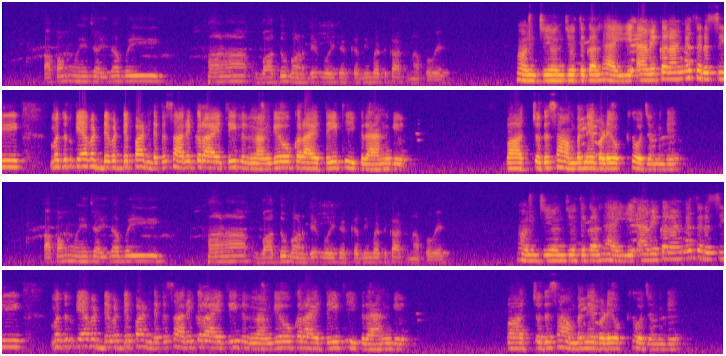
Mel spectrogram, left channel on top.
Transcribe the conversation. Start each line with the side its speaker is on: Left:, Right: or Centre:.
Right: ਪਾਪਾ ਨੂੰ ਇਹ ਚਾਹੀਦਾ ਬਈ ਖਾਣਾ ਵਾਧੂ ਬਣ ਜਾੇਏ ਕੋਈ ਚੱਕਰ ਨਹੀਂ ਬਟ ਘੱਟ ਨਾ ਪਵੇ।
Left: ਹਾਂਜੀ, ਹਾਂਜੀ ਉਹ ਤੇ ਗੱਲ ਹੈ ਹੀ ਹੈ ਐਵੇਂ ਕਰਾਂਗੇ ਫੇਰ ਅਸੀਂ ਮਤਲਬ ਕੀ ਆ ਵੱਡੇ, ਵੱਡੇ ਭਾਂਡੇ ਤੇ ਸਾਰੇ ਕਿਰਾਏ ਤੇ ਹੀ ਲੈ ਲਾਂਗੇ ਉਹ ਕਿਰਾਏ ਤੇ ਹੀ ਠੀਕ ਰਹਿਣਗੇ। ਬਾਅਦ ਚ ਉਹਦੇ ਸਾਂਭਣੇ ਬੜੇ ਔਖੇ ਹੋ ਜਾਣਗੇ।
